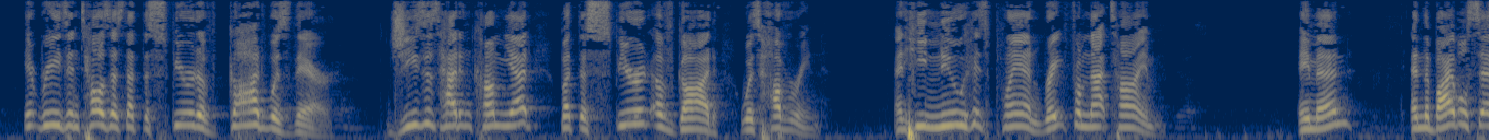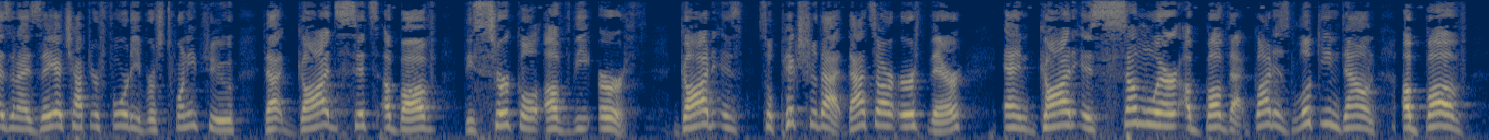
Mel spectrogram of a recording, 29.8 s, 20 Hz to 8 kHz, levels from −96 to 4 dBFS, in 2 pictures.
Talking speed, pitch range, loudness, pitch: 145 wpm, 185-235 Hz, -34 LUFS, 215 Hz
